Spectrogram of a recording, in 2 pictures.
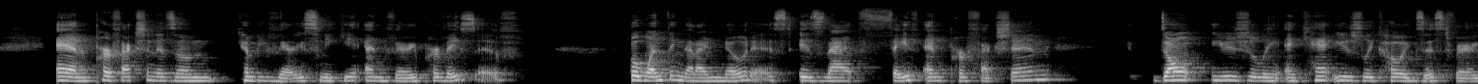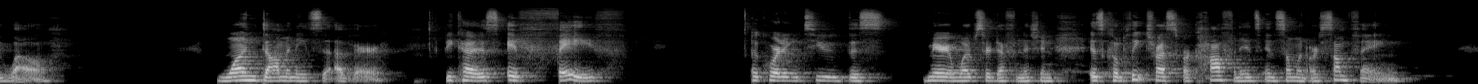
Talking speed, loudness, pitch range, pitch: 100 wpm, -22 LUFS, 160-185 Hz, 170 Hz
